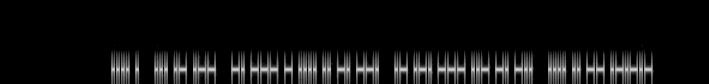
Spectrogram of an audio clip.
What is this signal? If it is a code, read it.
Morse code, heard as a keyed tone, about 50 wpm, 700 Hz. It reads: HE SAW NOTHING AROUND HIM.
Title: Sentences from Top 600 Words 50wpm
